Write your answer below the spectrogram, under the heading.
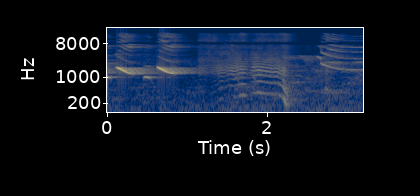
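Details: Black-throated laughingthrush singing: two loud, clear whistled notes that slide downward, followed by softer warbling, wavering phrases and a final bright rising-then-falling whistle.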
